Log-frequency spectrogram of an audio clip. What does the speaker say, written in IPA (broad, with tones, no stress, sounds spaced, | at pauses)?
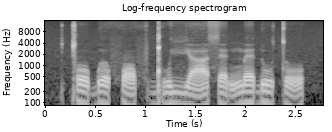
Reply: ǀ o˧˩ ɓ ɤ˧˩ f ɔ˧˩˧ f ɡ͡ǃ u˧ vʲ a˧˩˧ s ɛ˧˩ ŋ͡m ɛ˧ ɗ u˧˩ t o˧˩˧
